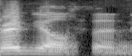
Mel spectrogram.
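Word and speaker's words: Brynjolfsson: How do you say that again? – Bryn Nielsen. – Bryn Nielsen. Okay, great.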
